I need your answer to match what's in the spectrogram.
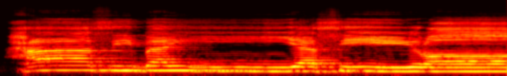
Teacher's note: وقف کی صورت میں را پر ایک زبر ادا کریں گے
